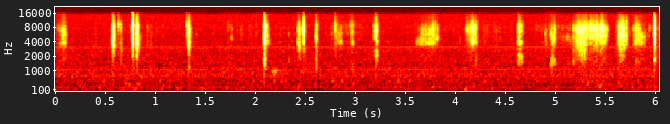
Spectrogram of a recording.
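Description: A single dried cinnamon stick of hollow rolled bark is held in both hands while fingernails scratch and rub along its length. The result is a quiet series of sharp, bright, dry clicks and short scratchy rasps, with a few longer hissy scrapes and almost no low end.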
